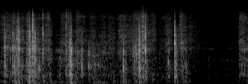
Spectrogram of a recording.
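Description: Crisp paper rustling and crinkling in quick bursts as a sheet of paper is slid out of an envelope, with a brief pause near the end before another rustle.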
